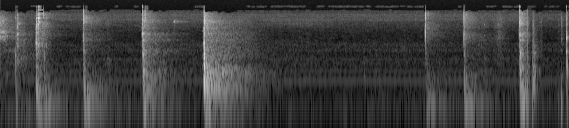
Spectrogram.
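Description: Pipe clamps being loosened and taken off a wooden side table: a series of separate knocks and clanks of metal against wood. The loudest comes about two seconds in and is followed by a faint ringing that lingers.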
